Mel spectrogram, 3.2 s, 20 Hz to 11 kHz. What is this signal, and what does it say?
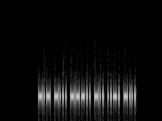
Morse code, heard as a keyed tone, about 46 wpm, 700 Hz. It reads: KB8DFB
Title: USA Call Signs - 2x Character Spacing - 45wpm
